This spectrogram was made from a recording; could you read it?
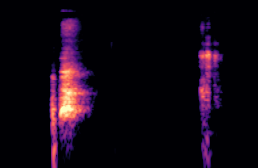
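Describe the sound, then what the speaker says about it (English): A dog barks at a truck from behind a window indoors, giving two short, separate barks, the first louder and the second fainter, with silence around them. "So you can stop barking at it through my window."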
